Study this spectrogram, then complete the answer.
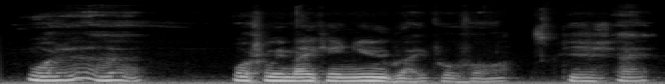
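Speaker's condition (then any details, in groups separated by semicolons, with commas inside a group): Parkinson's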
